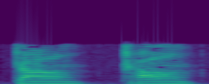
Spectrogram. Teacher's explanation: The consonants in the first row, written ZH and CH, are described as retroflex consonants.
